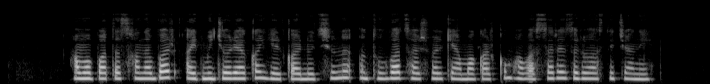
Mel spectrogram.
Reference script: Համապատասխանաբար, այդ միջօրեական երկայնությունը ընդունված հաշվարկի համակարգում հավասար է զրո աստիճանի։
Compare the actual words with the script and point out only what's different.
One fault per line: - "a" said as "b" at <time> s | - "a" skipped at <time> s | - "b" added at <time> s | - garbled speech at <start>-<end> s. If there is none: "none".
none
